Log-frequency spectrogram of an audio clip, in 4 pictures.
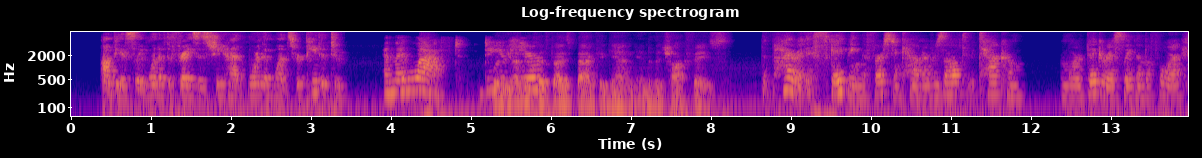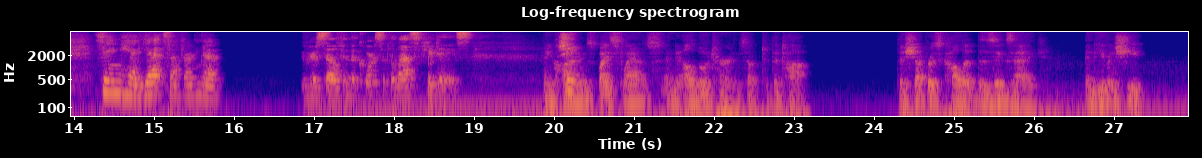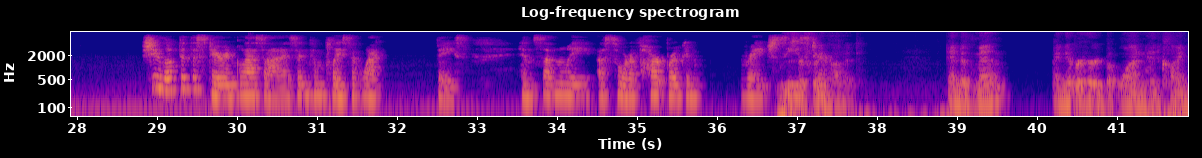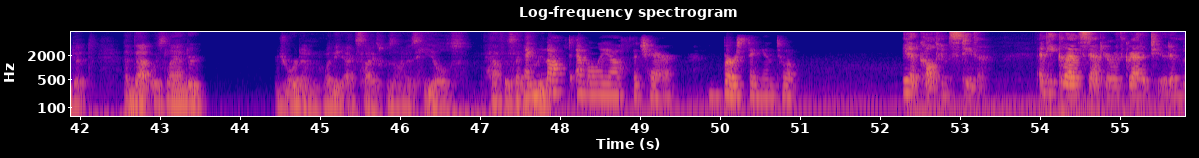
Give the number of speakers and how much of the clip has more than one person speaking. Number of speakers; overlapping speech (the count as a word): four, about 4%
